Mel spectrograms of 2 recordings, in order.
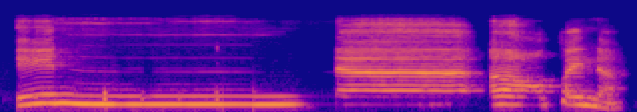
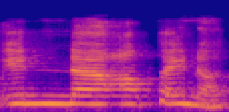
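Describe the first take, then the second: First: The n is held with a nasal hum. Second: The n is short with no nasal hum. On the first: The speaker calls it right. "baru betul gitu" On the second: The speaker calls it wrong. "tak ada. Ujung lidah temu ngalang-ngaling keras saja"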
